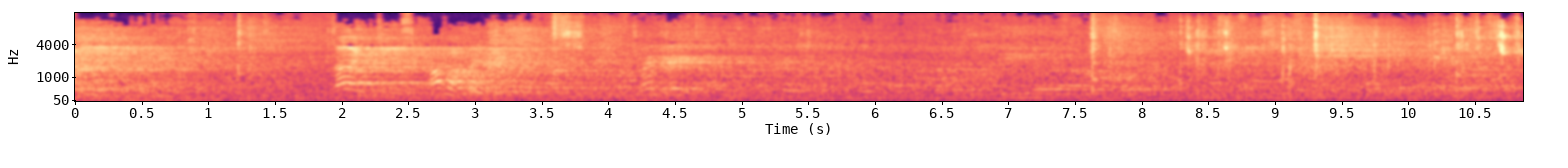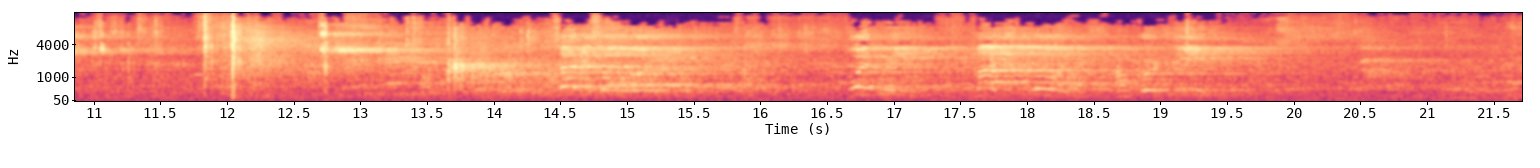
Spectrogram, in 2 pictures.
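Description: Sharp cracks of badminton rackets striking the shuttlecock during a rally, about a second apart through the middle of the stretch, ringing in a large hall. Voices from the crowd and players rise around them near the start and again toward the end.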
